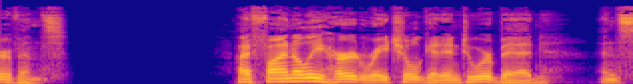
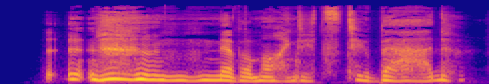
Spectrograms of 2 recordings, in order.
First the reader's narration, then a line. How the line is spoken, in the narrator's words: Sienna giggled softly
